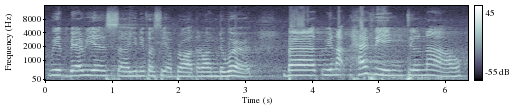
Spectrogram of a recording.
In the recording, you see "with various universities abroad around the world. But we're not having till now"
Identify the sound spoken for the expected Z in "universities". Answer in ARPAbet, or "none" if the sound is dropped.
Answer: none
